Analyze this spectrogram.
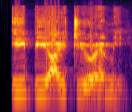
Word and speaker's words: epitome: words that i asked in the beginning well e-p-i-t-o-m-e is epitome b-o-u-q-u-e-t is bouquet and the word c-h-a-o-s is pronounced as chaos do you want to know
